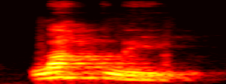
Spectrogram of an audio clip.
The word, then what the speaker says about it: luckily: You can say luckily. The stress in the first syllable.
